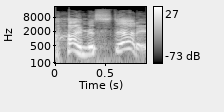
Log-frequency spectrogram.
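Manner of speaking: gushing, shrill, booming, very high, very loud enthusiasm. Answering a complaining player who calls this fun: enthusiastic. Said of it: "Why are you so much more enthusiastic".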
